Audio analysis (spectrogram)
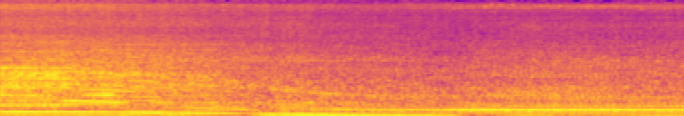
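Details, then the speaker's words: Hillman Imp engine on a dyno, warm, after cylinder head gasket replacement, during a power run: revs drop then settle to a steady even drone with dyno-shaft roar over it; smooth firing, healthy running. "You'll hear a lot of row. That's from the dyno shaft that connects it to the dyno."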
